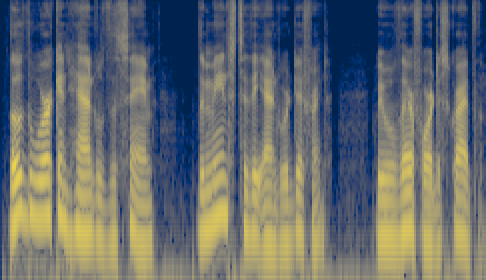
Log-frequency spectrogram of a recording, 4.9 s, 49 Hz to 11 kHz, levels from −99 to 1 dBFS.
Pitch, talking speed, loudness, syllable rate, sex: 125 Hz, 245 wpm, -20 LUFS, 7.3 syllables/s, male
